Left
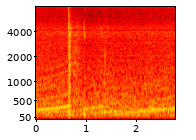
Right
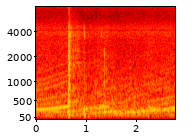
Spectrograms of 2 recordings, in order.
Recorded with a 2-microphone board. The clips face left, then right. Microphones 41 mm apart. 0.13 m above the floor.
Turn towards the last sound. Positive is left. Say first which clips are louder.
# right 2 dB
turn(degrees=-25)  # may be behind; listen again after turning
